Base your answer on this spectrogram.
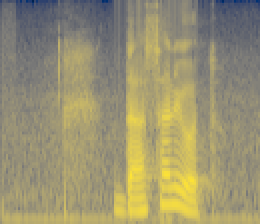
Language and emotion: Russian, neutral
